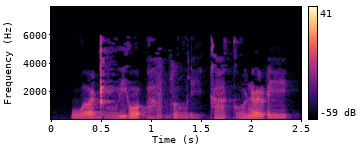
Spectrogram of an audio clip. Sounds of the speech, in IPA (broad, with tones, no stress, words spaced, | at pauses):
wɤ˩ɖʱo̤˧jo˧ ʔa̤˩vblo̤˧ɾi̤˩ ka̤˥ko̤˥ɳɯ˧ɭ ɽi˧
